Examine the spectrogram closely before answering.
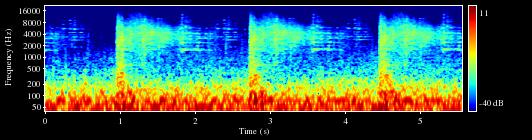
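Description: An axe strikes a glass window several times with sharp knocks.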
